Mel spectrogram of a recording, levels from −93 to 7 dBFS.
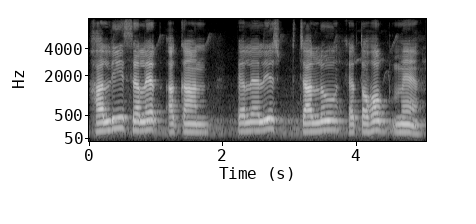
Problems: none marked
